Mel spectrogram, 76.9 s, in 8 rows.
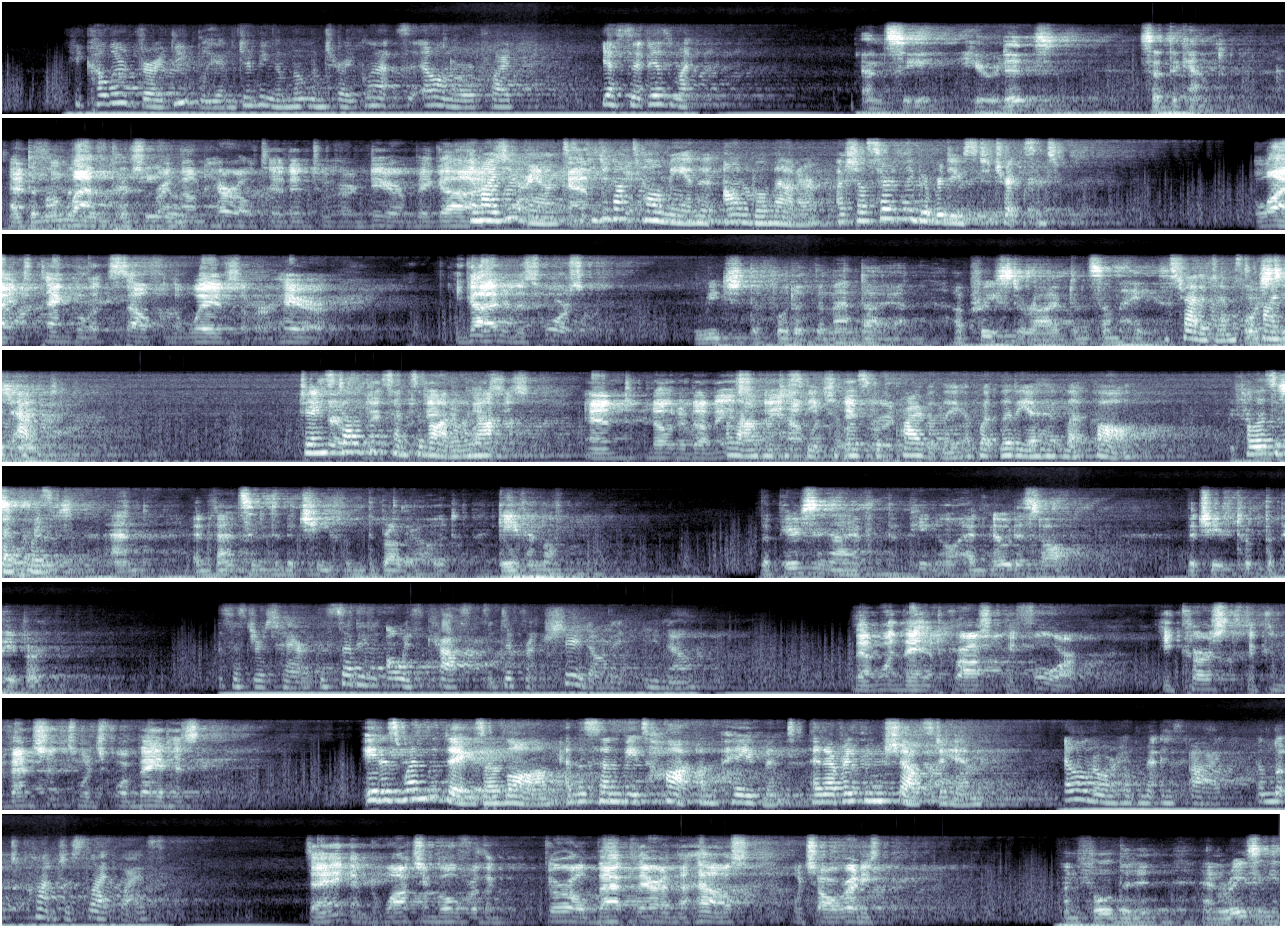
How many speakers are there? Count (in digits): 4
